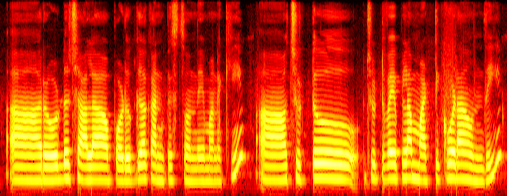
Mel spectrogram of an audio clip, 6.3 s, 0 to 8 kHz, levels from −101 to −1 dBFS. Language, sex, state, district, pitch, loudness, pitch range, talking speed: Telugu, female, Andhra Pradesh, Visakhapatnam, 170 Hz, -16 LUFS, 160-180 Hz, 125 wpm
